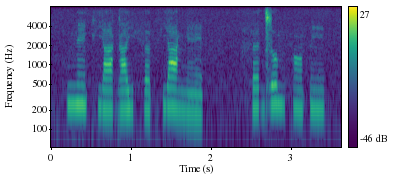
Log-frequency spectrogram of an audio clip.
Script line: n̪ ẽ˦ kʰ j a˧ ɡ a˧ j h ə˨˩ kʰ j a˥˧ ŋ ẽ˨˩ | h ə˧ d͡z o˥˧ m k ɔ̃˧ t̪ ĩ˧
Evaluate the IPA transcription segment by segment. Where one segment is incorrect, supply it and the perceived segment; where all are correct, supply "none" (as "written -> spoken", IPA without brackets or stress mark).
none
